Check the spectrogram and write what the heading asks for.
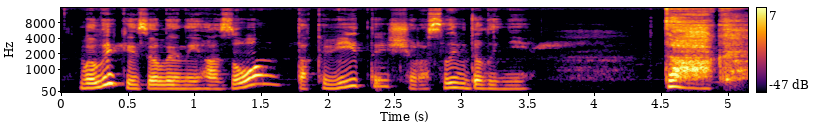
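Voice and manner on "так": barely breathing, hardly able to breathe. A character answers a companion's remark, barely breathing. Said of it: "ледь дихаючи".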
